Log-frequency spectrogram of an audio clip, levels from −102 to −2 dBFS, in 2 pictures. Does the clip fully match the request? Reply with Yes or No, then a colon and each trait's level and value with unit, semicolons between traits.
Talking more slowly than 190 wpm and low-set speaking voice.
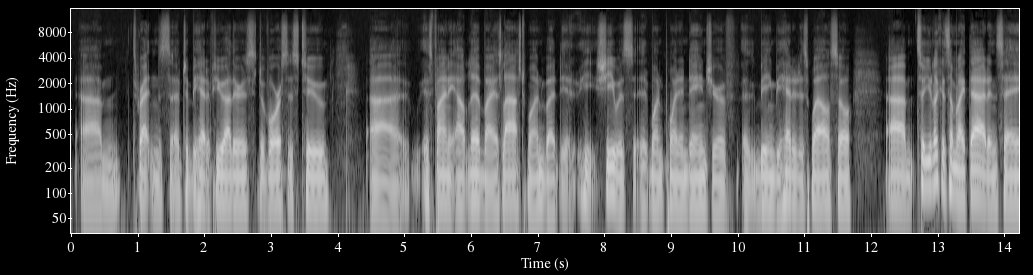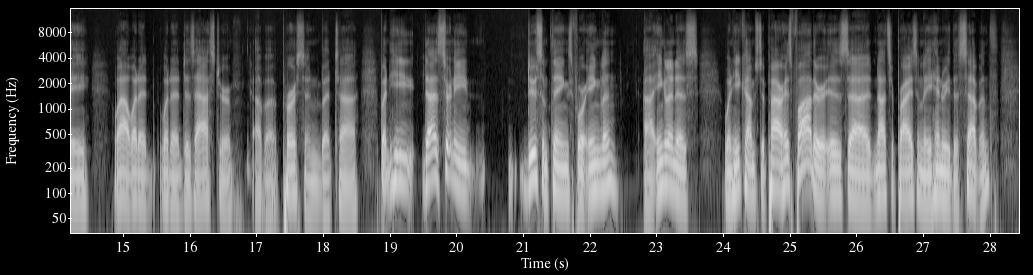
Yes: average, 170 wpm; very low, 85 Hz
